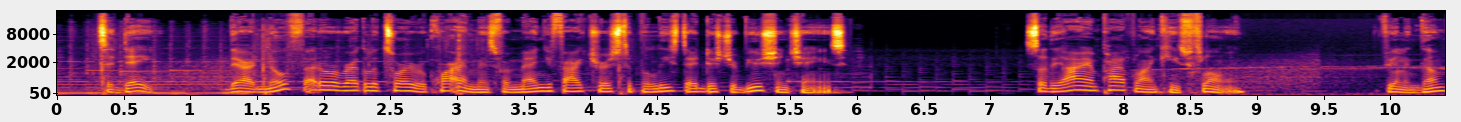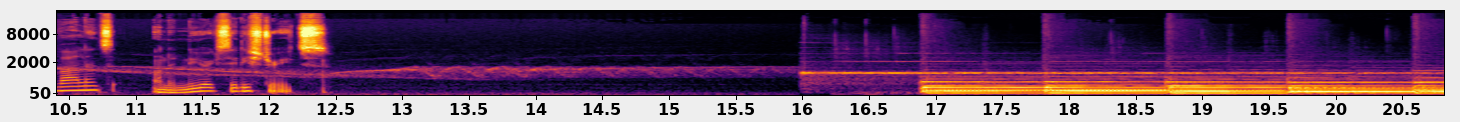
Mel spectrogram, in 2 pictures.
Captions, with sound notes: To date, there are no federal regulatory requirements for manufacturers to police their distribution chains. So the Iron Pipeline keeps flowing, fueling gun violence on the New York City streets. (sirens ringing) (pensive music)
